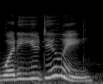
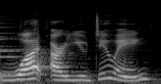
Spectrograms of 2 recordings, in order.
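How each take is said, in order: First: It is said fast, the words run together. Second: It is said slowly and clearly.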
